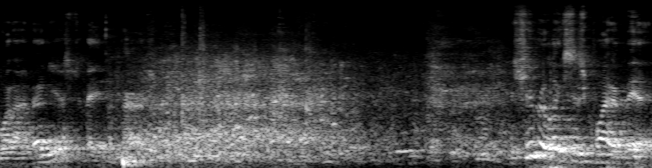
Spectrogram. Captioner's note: laughter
